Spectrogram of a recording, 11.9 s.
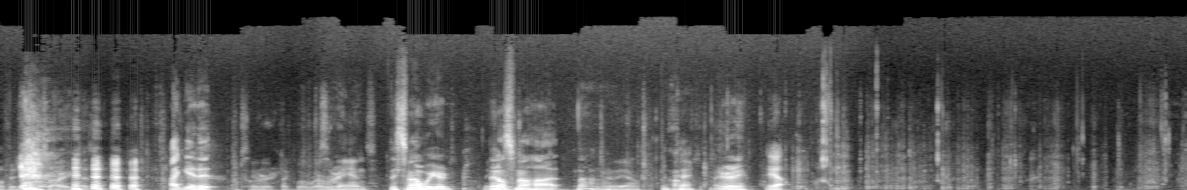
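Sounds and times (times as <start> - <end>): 
laughter: 0.0 - 1.6
speech: 0.0 - 8.1
Japanese jack-o'-lantern rings snack crunching as they are chewed: 7.8 - 11.8.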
